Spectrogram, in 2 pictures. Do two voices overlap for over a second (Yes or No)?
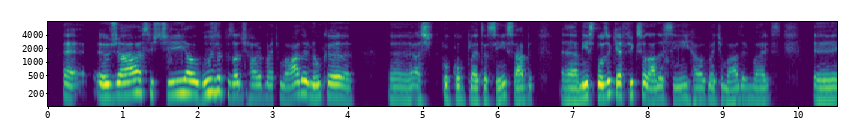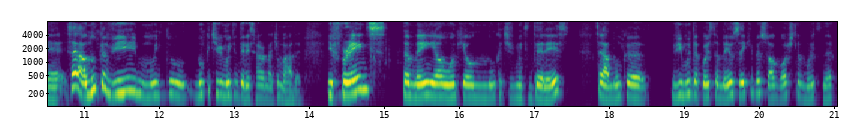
No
